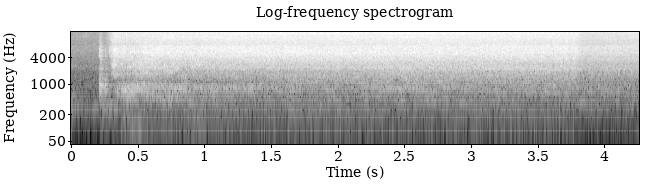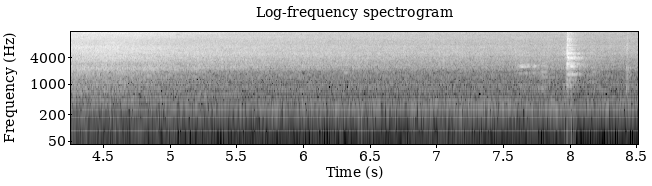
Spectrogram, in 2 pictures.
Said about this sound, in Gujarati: અહીંયા ટમેટા ઉકળવા મીડા છે ટમેટાની ગ્રેવી ઉકળવા મીડી છે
